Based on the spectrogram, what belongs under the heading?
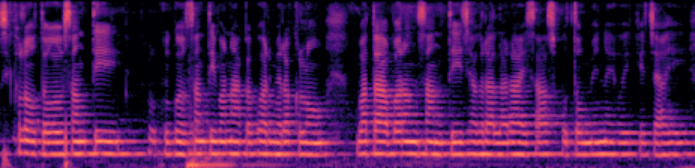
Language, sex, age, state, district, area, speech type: Maithili, female, 45-60, Bihar, Samastipur, rural, spontaneous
